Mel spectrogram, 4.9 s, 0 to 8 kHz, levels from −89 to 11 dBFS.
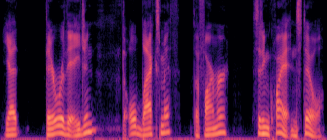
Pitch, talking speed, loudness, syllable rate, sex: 130 Hz, 170 wpm, -18 LUFS, 5.7 syllables/s, male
